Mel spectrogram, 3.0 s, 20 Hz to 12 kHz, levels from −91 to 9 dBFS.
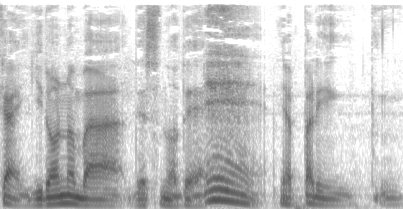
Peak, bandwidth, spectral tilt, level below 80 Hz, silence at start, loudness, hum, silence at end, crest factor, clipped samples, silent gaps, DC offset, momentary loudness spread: -14 dBFS; 11.5 kHz; -5 dB/octave; -60 dBFS; 0 s; -30 LUFS; none; 0 s; 16 dB; under 0.1%; none; under 0.1%; 12 LU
